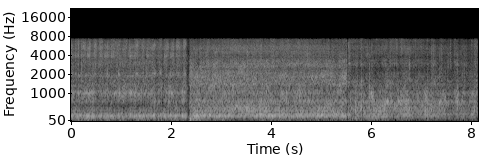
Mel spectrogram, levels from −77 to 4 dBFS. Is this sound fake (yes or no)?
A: yes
